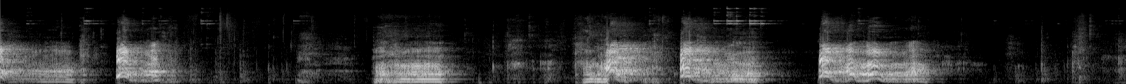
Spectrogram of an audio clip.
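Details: German Shepherd puppy named Colonel Klink, five months old, playing with a new toy: bursts of throaty growls and gruff barks in about six rough bouts, separated by short quiet gaps with small clicks and rustles.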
